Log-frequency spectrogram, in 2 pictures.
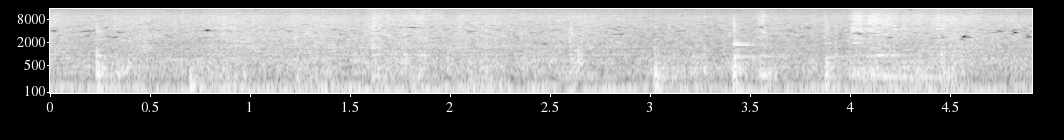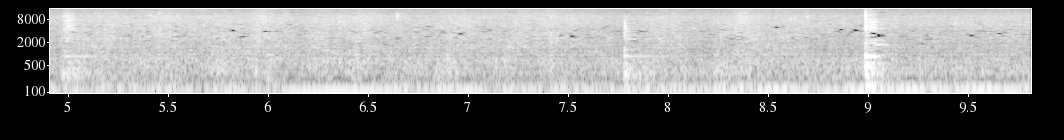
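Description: Onions and spice paste sizzling in hot oil in a metal wok while a slotted metal spatula stirs them, scraping and clicking against the pan now and then, with one sharper knock near the end. The spices are being fried until their raw flavour cooks off.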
